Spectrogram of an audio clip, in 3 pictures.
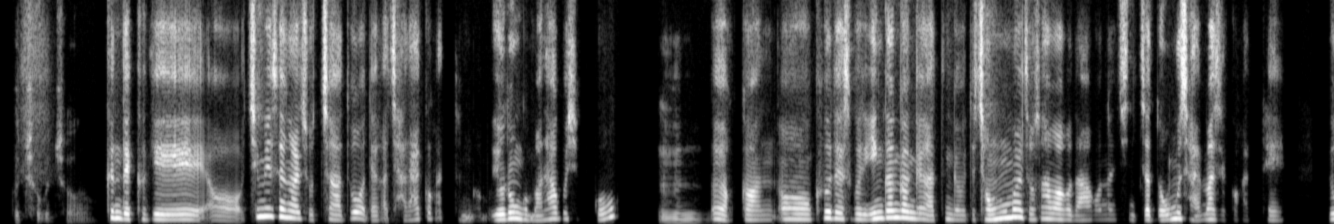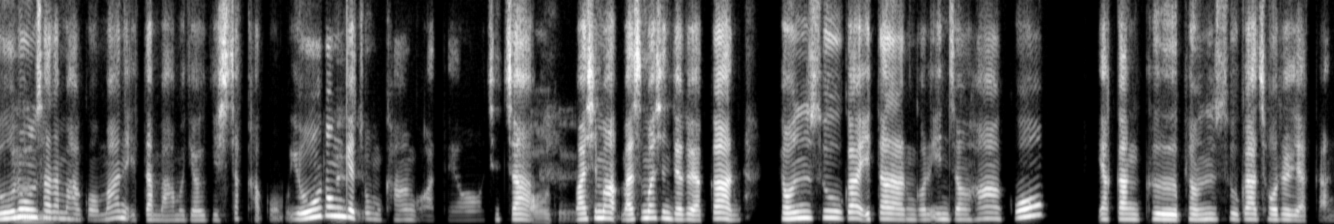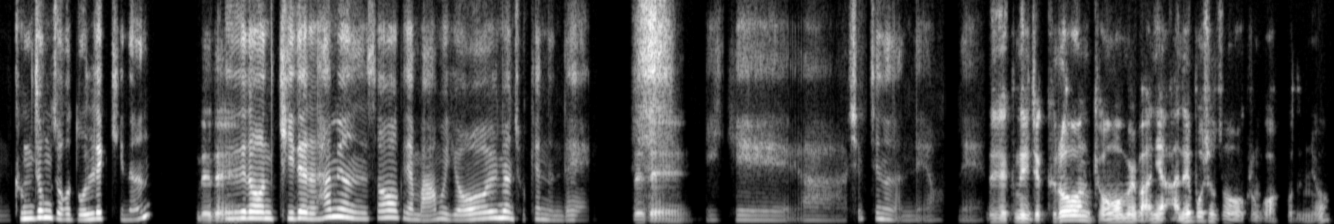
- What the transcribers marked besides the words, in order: teeth sucking; other background noise
- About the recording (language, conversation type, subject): Korean, advice, 완벽주의로 지치지 않도록 과도한 자기기대를 현실적으로 조정하는 방법은 무엇인가요?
